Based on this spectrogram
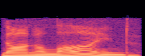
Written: nonaligned

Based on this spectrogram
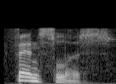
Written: fenceless

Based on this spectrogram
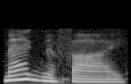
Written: magnify

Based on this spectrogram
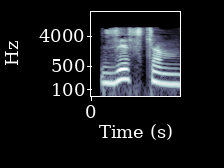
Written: xystum

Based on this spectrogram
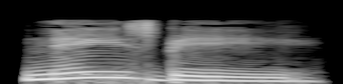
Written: Naseby

